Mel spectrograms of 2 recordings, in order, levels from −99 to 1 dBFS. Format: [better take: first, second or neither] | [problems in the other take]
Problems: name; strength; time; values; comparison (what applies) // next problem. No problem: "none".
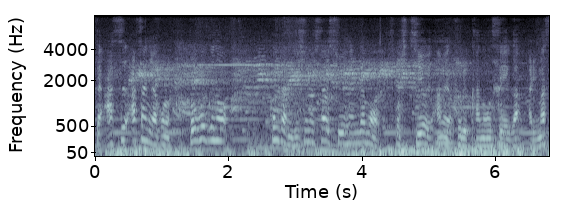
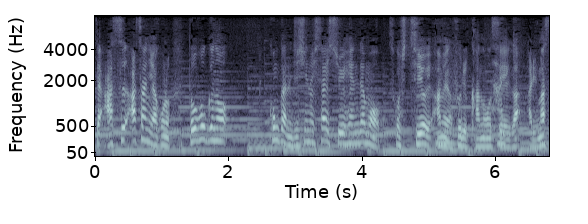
second | background sound (Wind); 1 dB below the speech // room echo; dies away in 0.1 s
